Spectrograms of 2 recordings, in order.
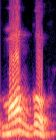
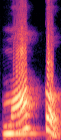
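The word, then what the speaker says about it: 먹고: এখন এটার উচ্চারণটা হওয়ার কথা কি মক, মিউম অ ম বাচ্চিম গিউক নিচে আসলে ক মক, আর গিউক ও গো মক গো। কিন্তু এটা হবে না কেন? আমরা জানি সত্যের মধ্যে কি ছিল গিউক, গিউকের পরে গিউক আসলে গিউকটা কি হবে সাংগিউক কর মতো, তাহলে গো না হয়ে উচ্চারণটা হবে কি কো।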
